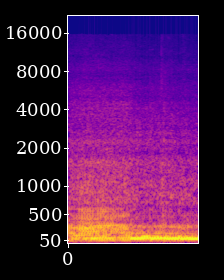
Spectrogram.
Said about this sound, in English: Hey guys, the Italian motorbikes go by there.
